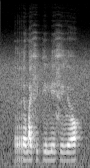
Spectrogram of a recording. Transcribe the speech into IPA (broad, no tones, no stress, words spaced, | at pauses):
rəwafʲɔ pʲɨmʲafʲɔ lʲɔ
